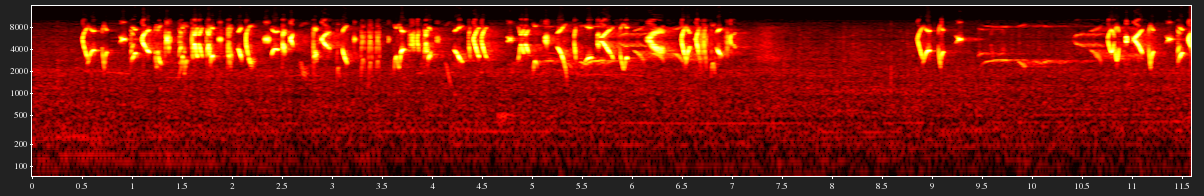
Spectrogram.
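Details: Canary tutor song for training songbirds: a long, dense run of rapid high chirps and rolling trills, a short silence, then a low-pitched whistle and renewed quick chirping.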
